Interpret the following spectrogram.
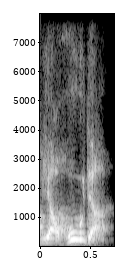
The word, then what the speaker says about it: Yehuda: like the descendants of Yehuda or Huda which is the true pronunciation of Judah Mr.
